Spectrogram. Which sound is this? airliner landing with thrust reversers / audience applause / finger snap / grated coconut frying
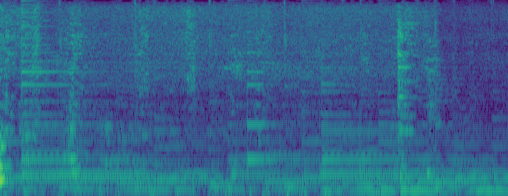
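grated coconut frying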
